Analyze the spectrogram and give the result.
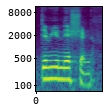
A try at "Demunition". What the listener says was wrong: It's not dimmunition. That's not how it's spelled.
